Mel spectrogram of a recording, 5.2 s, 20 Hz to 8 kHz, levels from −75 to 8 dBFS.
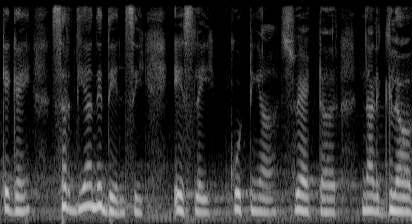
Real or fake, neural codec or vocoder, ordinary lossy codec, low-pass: real; none; none; 7.2 kHz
